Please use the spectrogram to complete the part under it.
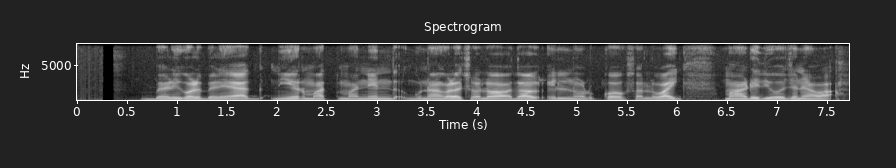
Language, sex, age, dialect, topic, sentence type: Kannada, male, 18-24, Northeastern, agriculture, statement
